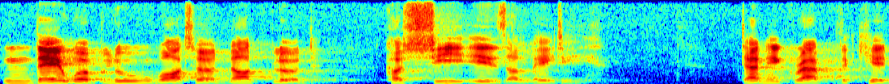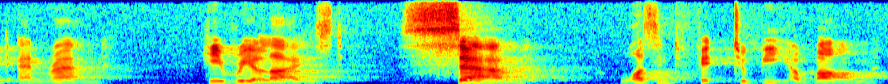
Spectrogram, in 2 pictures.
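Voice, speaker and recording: A man giving a mock-serious dramatic reading of a comic story, theatrical, with exaggerated pauses and swells. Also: fairly high pitch, bright, forceful tone. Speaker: story reader. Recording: reverberant hall.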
